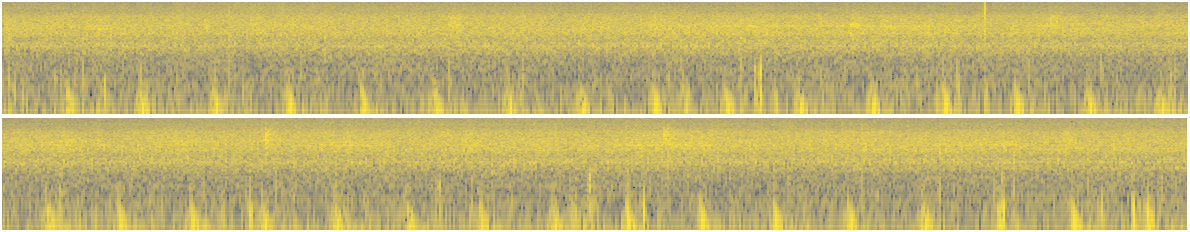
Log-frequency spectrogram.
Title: Second heartbeat recording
